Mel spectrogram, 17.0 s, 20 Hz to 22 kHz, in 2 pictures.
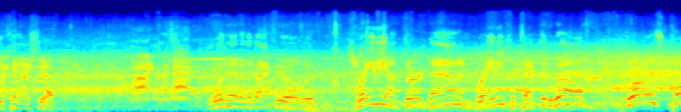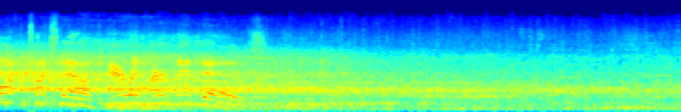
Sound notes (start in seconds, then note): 11.5 cheering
